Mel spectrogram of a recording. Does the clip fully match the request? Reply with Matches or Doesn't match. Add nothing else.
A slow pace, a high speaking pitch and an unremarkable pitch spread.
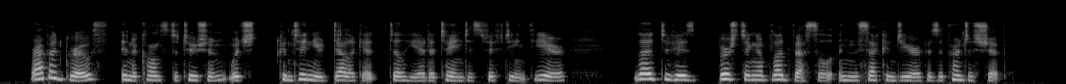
Doesn't match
